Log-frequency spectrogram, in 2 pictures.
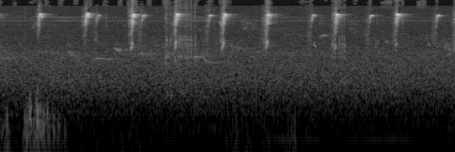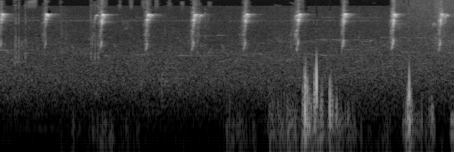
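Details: A New Zealand bellbird (korimako) fledgling gives thin, very high chirps, repeated about twice a second. Rustling and low thumps break in near the end.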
